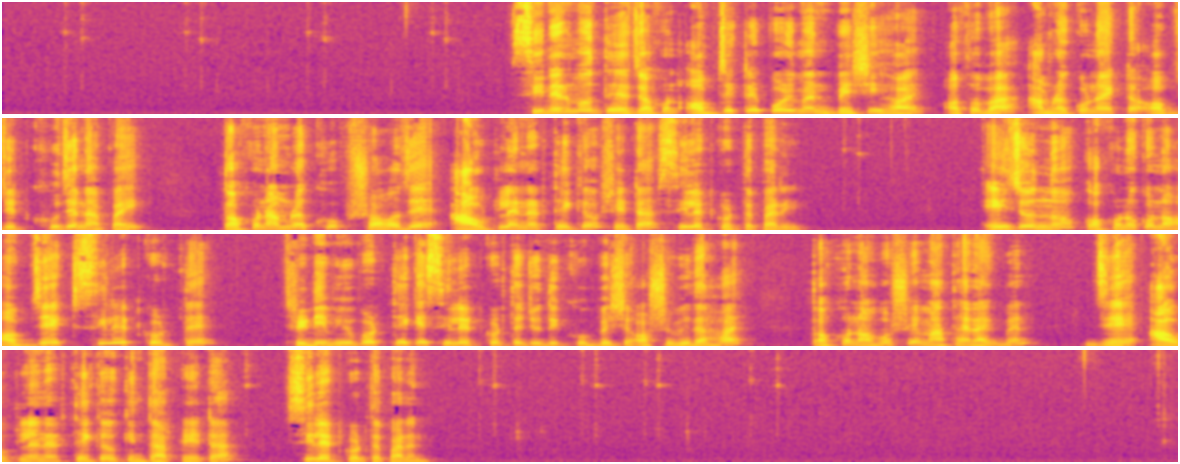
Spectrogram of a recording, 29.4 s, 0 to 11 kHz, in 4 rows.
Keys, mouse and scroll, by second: 0.8 scroll down 2, 1.2 click, 2.0 click, 2.3 g, 3.3 scroll down 1, 3.6-4.1 middle drag, 4.1 alt+z, 4.4-7.4 middle drag, 7.7 click, 8.1 click, 9.9 click, 10.5 click, 11.5 g, 12.7 click, 13.1-13.5 scroll down 2, 13.5-14.0 middle drag, 14.0 g, 14.9 click, 15.3 g, 19.9 click, 20.7 click, 21.5 g, 22.5 click, 23.1 g, 23.9 click, 24.1 g, 25.1 click, 25.3 g, 26.1 click, 26.3 g.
